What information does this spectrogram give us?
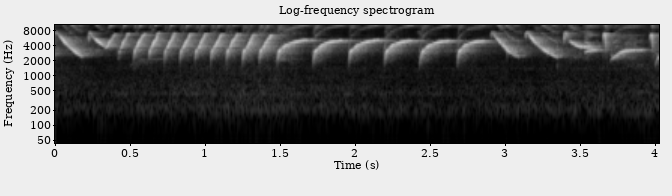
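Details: Canary song used as a prompt for other canaries: a rapid run of sharp descending notes, then slower, loud, downslurred whistles repeated roughly twice a second, ending in varied chirps.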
